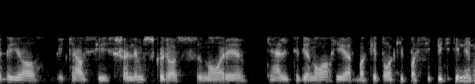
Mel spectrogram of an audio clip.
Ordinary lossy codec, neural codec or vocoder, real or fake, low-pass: Opus, 64 kbps; codec, 16 kHz, 16 kbps, FunCodec, trained on LibriTTS, 50 frames a second; fake; 3.6 kHz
